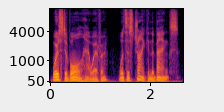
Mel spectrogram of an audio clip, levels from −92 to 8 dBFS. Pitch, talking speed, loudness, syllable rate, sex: 95 Hz, 225 wpm, -19 LUFS, 5.6 syllables/s, male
